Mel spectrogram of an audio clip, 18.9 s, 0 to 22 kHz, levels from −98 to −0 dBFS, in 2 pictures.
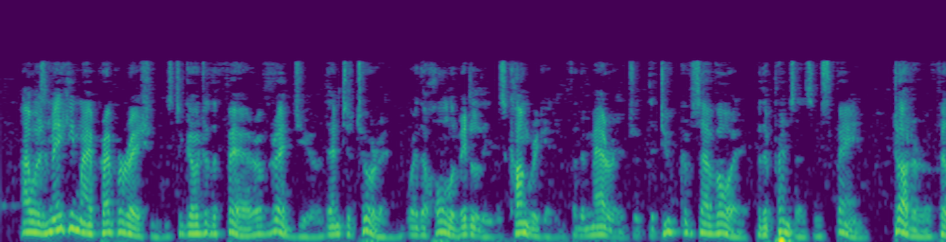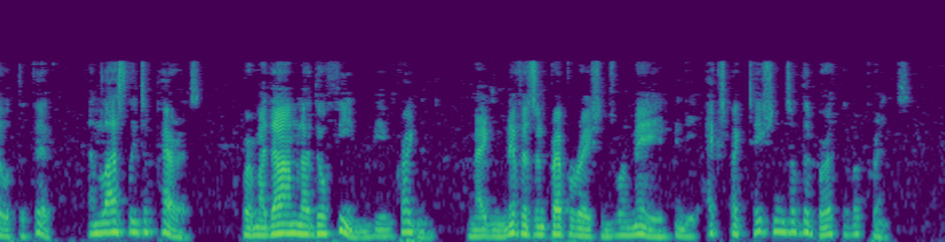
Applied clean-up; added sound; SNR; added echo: classical method Wiener filter.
